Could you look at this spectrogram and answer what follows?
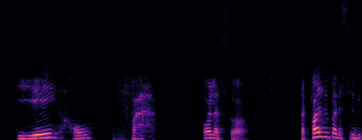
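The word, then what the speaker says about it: יְהֹוָה: Adicionaram o O, que é o Rolling, e adicionaram o Kametz, que é um outro A. E aqui você tem justamente a pronúncia Yehová.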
